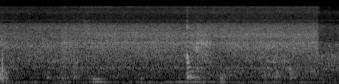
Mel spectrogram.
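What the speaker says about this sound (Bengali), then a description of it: "মাছ ভাজার যে তেল ছিল সেই তেলের মধ্যে রান্না করার জন্য মশলা কষাই নিতেছি" Spices being sautéed in oil left over from frying fish, with steady close sizzling broken by a few stirring scrapes of the spoon in the pan; no talking.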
